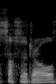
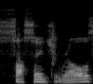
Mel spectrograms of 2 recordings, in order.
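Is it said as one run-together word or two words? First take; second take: one word; two words. First: It is run together as one word. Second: It is said as two separate words. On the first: The speaker calls it wrong. "what I used to call" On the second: The speaker calls it right. "It's not just one word"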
